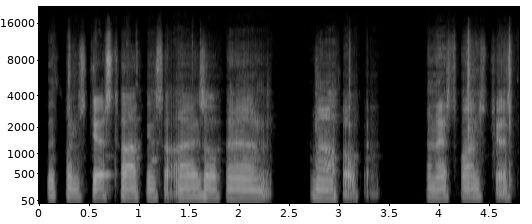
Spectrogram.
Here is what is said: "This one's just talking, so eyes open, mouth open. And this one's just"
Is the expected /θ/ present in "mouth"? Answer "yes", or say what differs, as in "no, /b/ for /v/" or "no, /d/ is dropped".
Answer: yes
